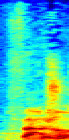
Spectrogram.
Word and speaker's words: fascial: Not facial fascial stress.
